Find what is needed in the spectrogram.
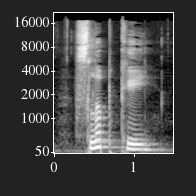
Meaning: weak
- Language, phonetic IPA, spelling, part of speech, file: Ukrainian, [sɫɐbˈkɪi̯], слабкий, adjective, Uk-слабкий.ogg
